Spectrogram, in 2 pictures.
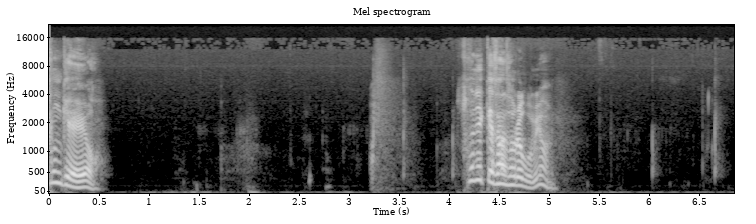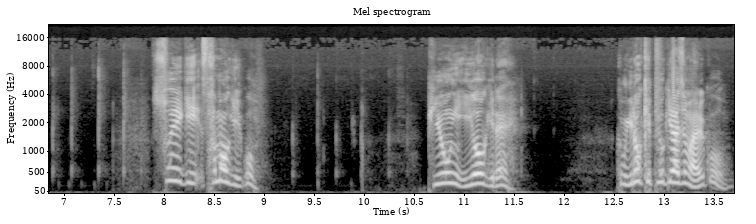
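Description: A man speaks calmly in short phrases through a microphone, with pauses between them.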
